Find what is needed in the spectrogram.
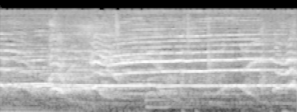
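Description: Siren-like electronic sound effect in a Tejano club remix: a held high synth tone with swooping glides that rise and fall several times. The bass and beat drop out as it starts.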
